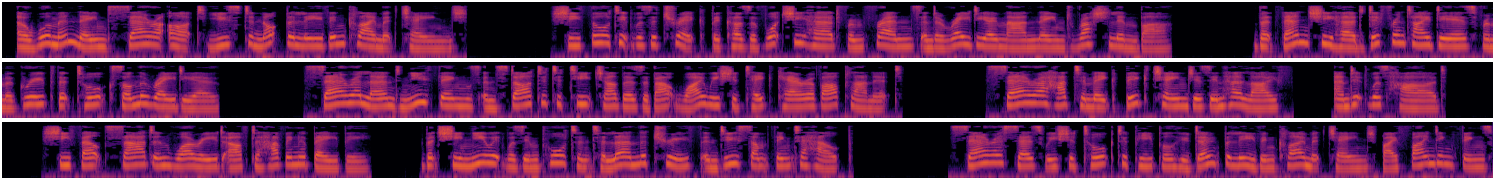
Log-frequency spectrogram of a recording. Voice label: English Newsroom Lower Intermediate SLOW Reading; Sarah Learns About Global Warming and Teaches Other

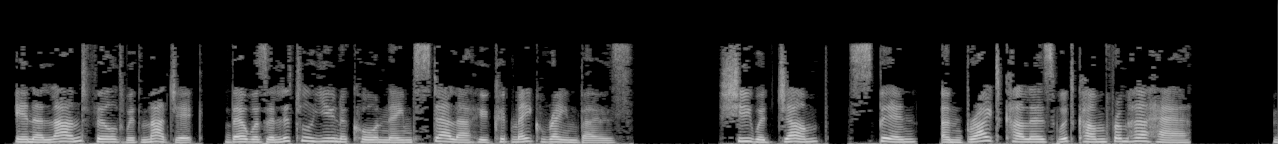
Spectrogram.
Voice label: ESL Short Stories for Kids Beginner SLOW Reading; The Rainbow Bridge

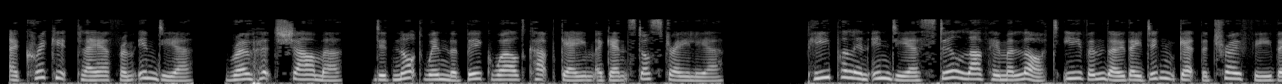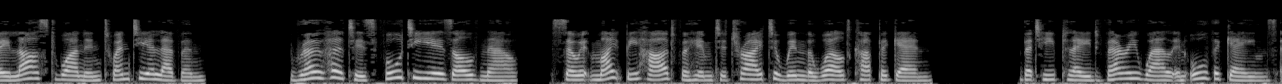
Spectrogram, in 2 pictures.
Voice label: English Lower Intermediate SLOW Reading; Rohit Sharma A Cricket Hero Who Never Gives Up; English Newsroom

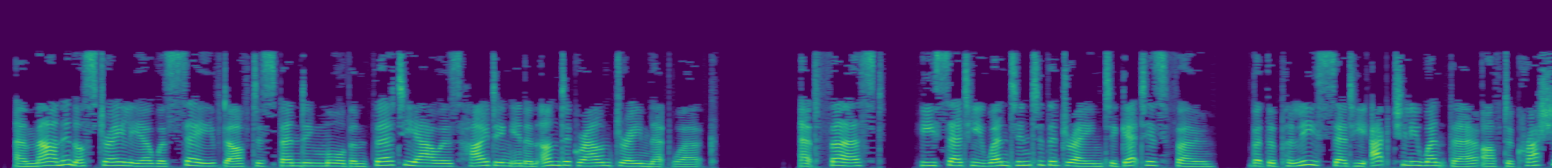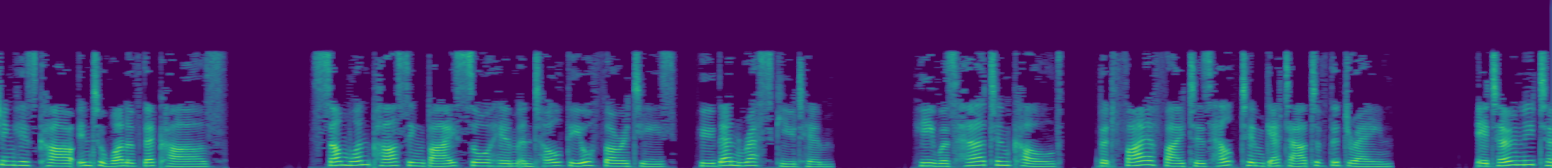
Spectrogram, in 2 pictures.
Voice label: English Upper Intermediate SLOW Reading; Man Rescued from Underground Drain After Fleeing Ca

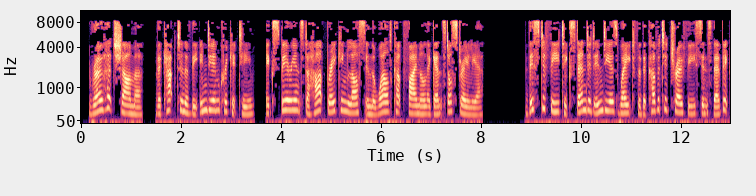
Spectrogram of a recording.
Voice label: English Advanced NORMAL Reading; Rohit Sharma The Unsung Hero of Indian Cricket

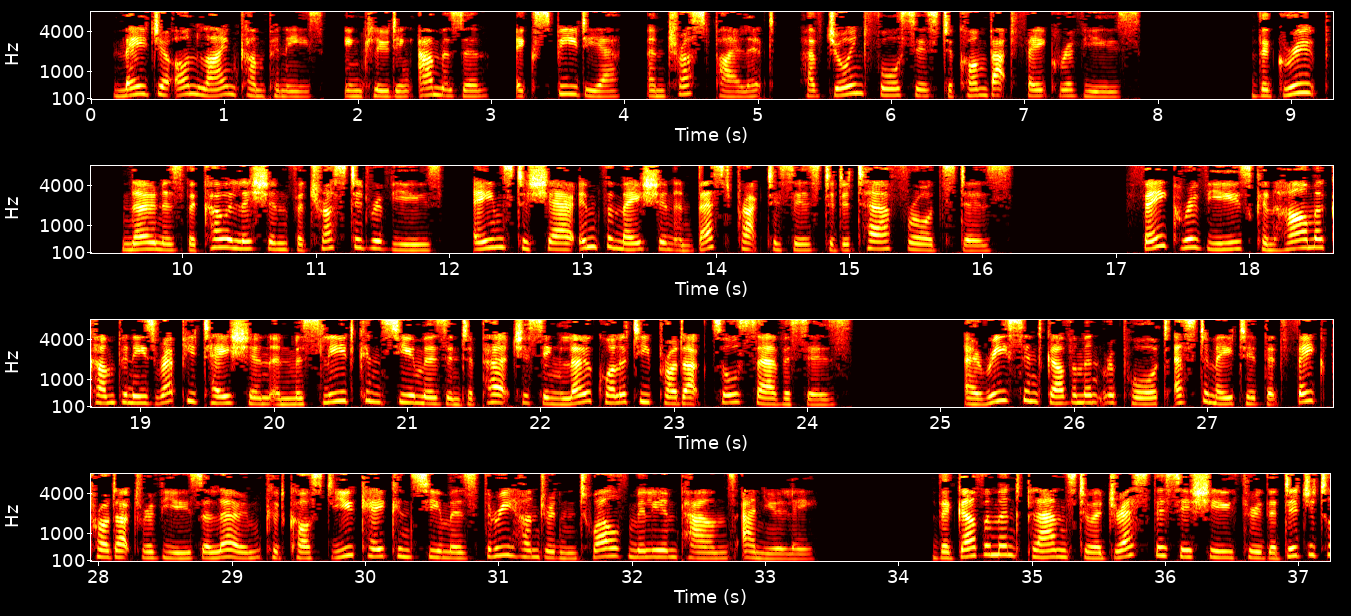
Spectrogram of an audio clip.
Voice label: English Newsroom Advanced NORMAL Reading; Coalition for Trusted Reviews Combating Fake Online Reviews

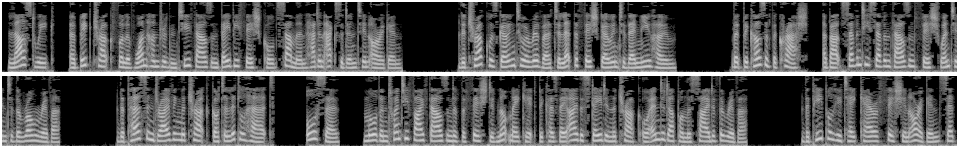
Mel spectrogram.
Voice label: English Beginner FAST Reading; English Newsroom; Big Truck Accident Sends Baby Fish to Wrong River

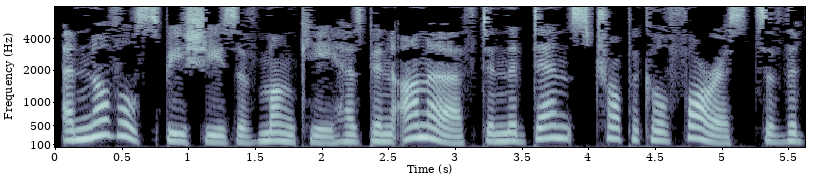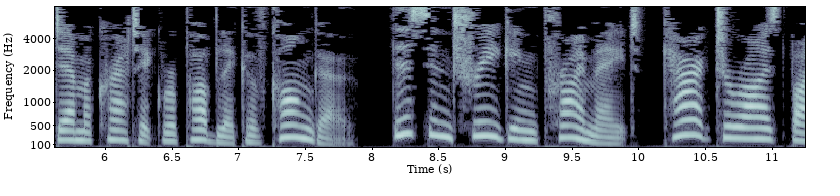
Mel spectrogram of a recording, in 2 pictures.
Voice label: learn english through news advanced slow; new species of monkey discovered in dr congo forest

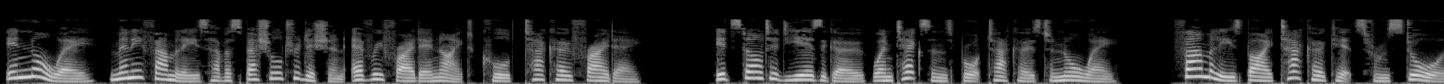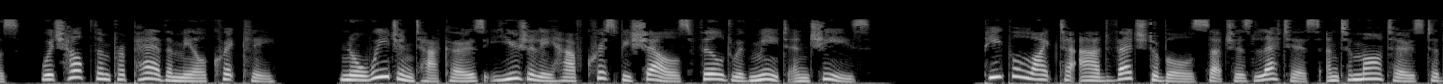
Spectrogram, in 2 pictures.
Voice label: english through news lower intermediate slow; norway s love for tacos

